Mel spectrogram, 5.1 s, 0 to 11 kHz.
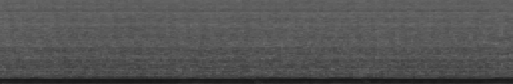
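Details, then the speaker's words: Holden VY Calais V6 after 4L60E transmission service, held in drive on the brake and stalled up to about 1500 rpm to fill the torque converter, no cooler running: deep, steady low drone, no knocks or misses; sounds healthy. "put it in drive put your foot in the brake and stall it up so by stalling it up it allows the transmission to put more fluid into the torque i converter"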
